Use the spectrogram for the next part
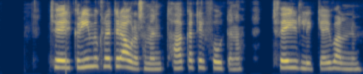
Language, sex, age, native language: Icelandic, female, 12, Icelandic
